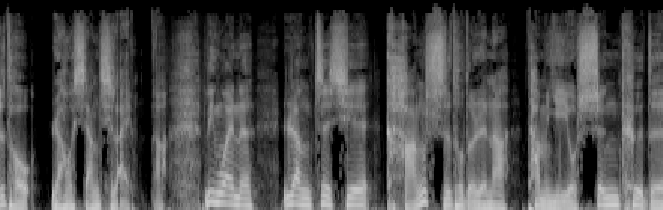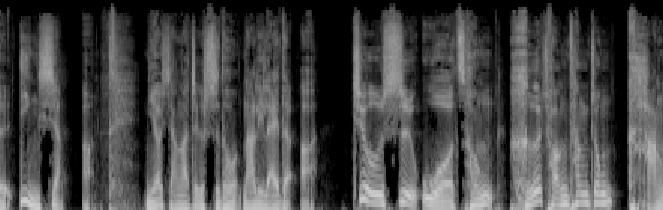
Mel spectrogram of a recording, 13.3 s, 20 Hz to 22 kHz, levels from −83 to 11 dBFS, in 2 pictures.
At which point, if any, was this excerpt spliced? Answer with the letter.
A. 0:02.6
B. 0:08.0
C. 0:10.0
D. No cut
D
